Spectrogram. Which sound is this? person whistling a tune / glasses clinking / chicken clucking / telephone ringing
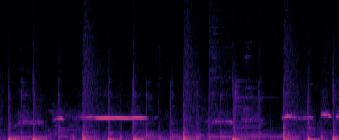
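person whistling a tune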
